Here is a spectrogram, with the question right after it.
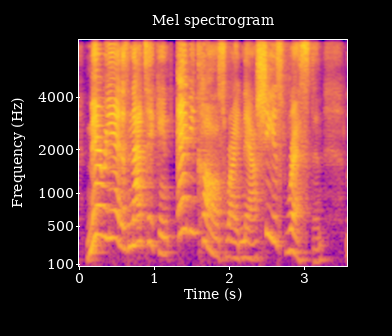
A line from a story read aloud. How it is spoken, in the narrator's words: Jean snapped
